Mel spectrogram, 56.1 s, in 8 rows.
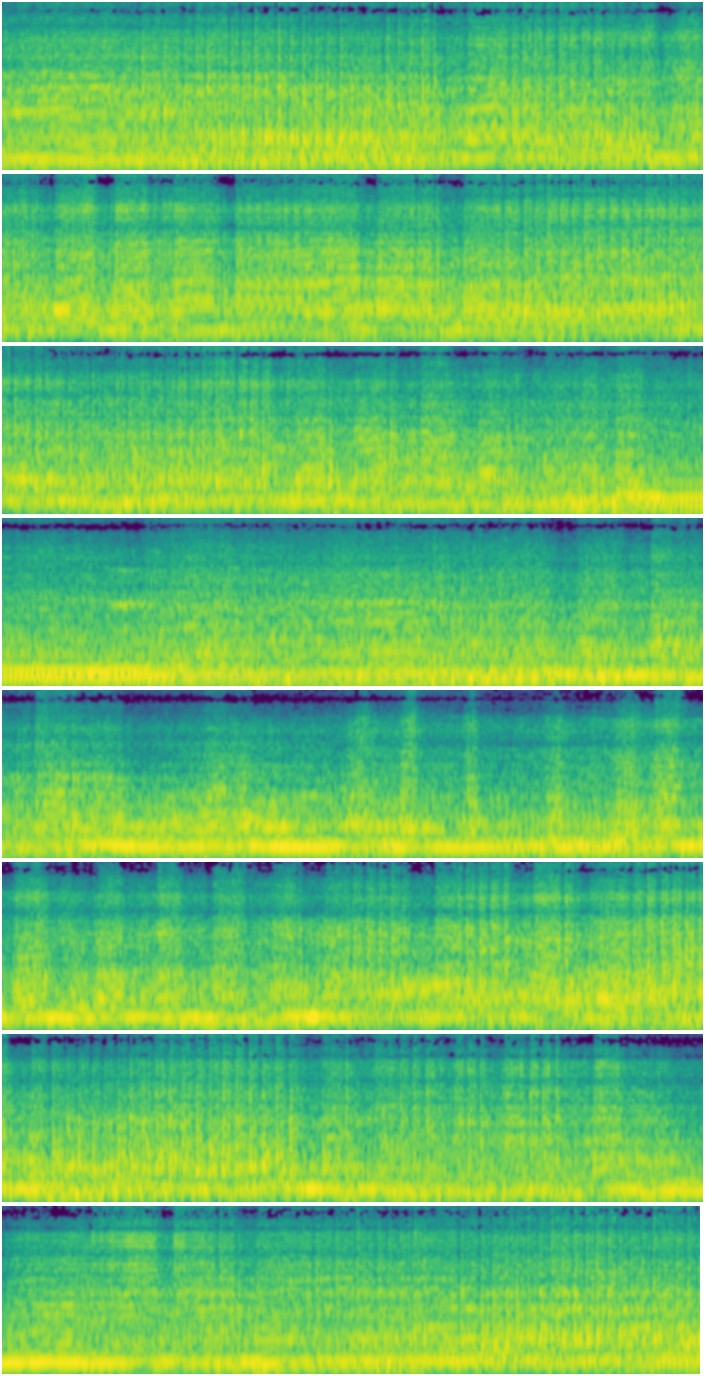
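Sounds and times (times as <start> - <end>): car engine at high revs: 0.0 - 56.0
tyres squealing on wet surface: 21.9 - 23.2.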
